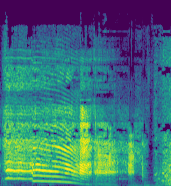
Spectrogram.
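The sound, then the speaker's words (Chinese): A voice imitates a car owner's loud, drawn-out scream when a curious bear opened the car door: a high, strained cry that slides downward in pitch, then wavers and breaks for a few seconds without pause. “当熊打开门之后呢，车主忍不住发生了大声的尖叫，啊！”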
